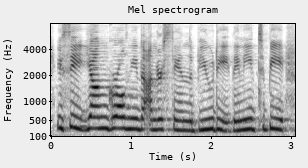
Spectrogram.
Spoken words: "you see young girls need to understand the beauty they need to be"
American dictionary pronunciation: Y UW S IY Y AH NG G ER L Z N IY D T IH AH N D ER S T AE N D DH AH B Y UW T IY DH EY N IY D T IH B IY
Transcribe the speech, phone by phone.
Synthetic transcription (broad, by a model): Y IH S IY Y AH NG G ER L Z N IY D T IH AH N D ER S T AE N DH AH B Y UW T IY DH EY N IY D T IH B IY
